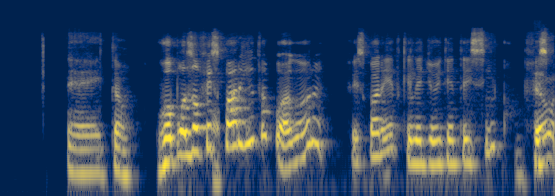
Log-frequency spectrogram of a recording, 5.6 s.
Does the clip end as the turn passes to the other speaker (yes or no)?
yes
